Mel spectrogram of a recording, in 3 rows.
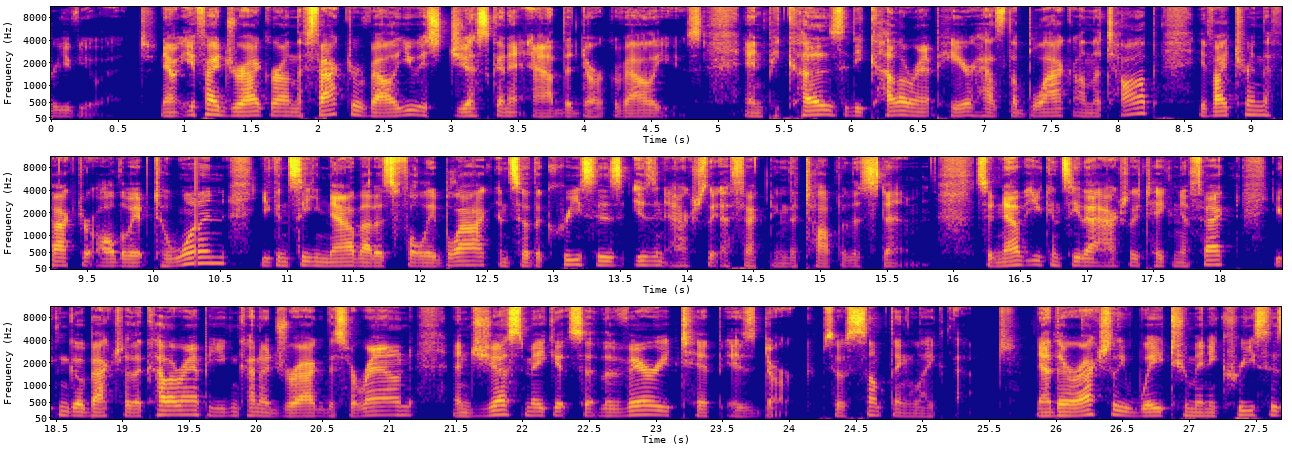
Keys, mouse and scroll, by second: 1.4-4.9 drag, 4.9 middle click, 5.5-6.0 scroll down 1, 6.0 click, 7.7 middle click, 7.9-10.5 drag, 10.5 middle click, 10.5-11.0 scroll up 2, 11.5 middle click, 11.5-12.3 scroll down 1, 12.3-16.5 shift+middle drag, 16.5-17.6 drag, 17.6-18.7 scroll up 3, 18.7-22.9 drag, 19.8 Left, 22.9 scroll down 1, 23.1-25.8 middle drag, 25.8 scroll down 6, 26.0 right click, 26.1 KP_0, 27.0-27.6 scroll down 6, 27.1 shift+middle click.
